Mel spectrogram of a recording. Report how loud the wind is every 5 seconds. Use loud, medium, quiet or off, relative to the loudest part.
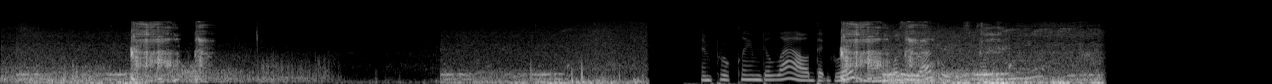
loud, loud, off.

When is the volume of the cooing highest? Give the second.
10 s.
